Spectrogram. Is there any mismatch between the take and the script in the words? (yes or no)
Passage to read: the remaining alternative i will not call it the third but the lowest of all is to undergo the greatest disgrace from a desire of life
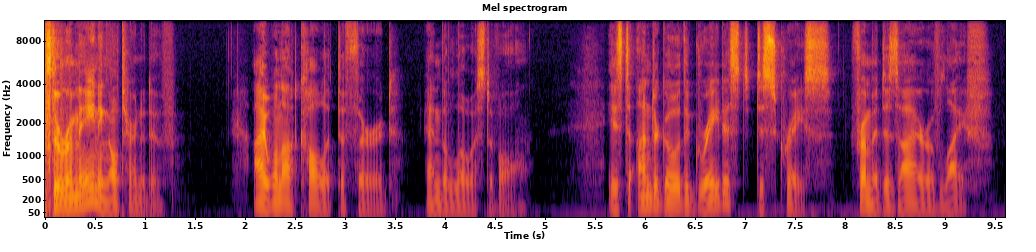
yes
